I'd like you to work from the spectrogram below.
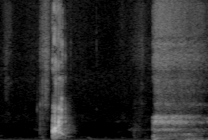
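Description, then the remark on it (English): A sneeze: a short, sharp vocal burst, a brief pause, then a loud breathy rush of air that trails off. No one speaks. “bless you.”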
